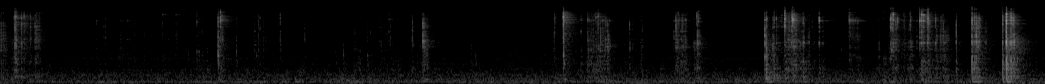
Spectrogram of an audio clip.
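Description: Small hard plastic puzzle-cube pieces clicking and clattering as they are handled and fitted together: a few sparse clicks at first, then busier runs of clatter in the second half.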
